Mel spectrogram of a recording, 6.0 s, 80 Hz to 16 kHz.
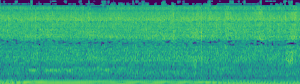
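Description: Off-road 4x4 engine revs up just after the start and holds at high revs for about four seconds, then drops back to a lower, steady speed.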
